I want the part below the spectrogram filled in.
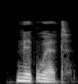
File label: "Nitwit", English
